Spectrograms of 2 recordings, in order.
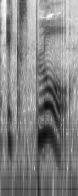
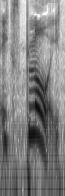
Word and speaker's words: exploit: 大家在读这个单词的时候，注意里边有一个这个 a 的音哈，不要把它读成 explore 哈，应该是 exploit。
